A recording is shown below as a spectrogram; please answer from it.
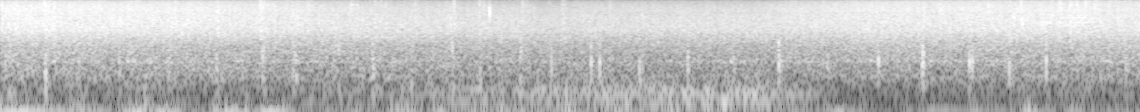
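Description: Steady, dense rainfall in the medieval video game Kingdom Come Deliverance, a continuous hiss of drops on surfaces with faint scattered ticks, unbroken for the whole stretch.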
